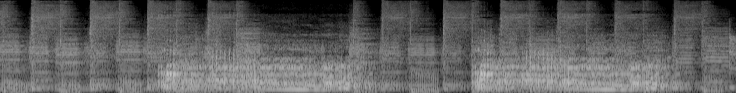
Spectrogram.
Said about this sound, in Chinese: 聪明的小朋友，你猜对了吗？我就是狮子。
